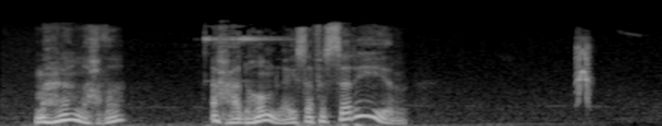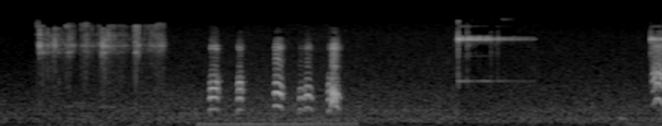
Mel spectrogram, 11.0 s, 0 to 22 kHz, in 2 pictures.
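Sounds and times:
high ringing tone: 1.6s - 2.4s, 9.3s - 10.0s
shaker-like rattle: 5.8s - 7.0s.

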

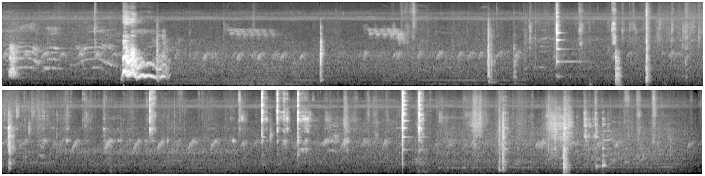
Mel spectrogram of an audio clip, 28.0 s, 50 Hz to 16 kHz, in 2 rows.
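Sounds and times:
dog barking: 2.4s - 3.4s
faint chirping: 3.4s - 6.2s.

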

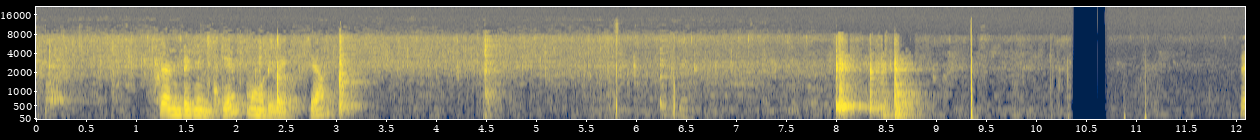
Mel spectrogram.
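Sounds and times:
chicken sizzling in a pan: 0.0s - 8.0s.

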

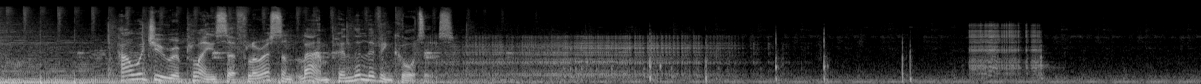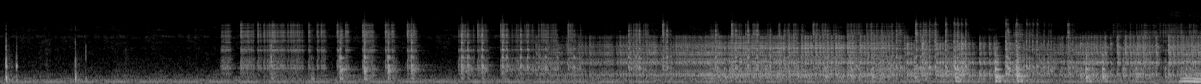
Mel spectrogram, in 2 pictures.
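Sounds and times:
low machinery hum: 0.0s - 24.0s
metal folding chair creaking: 2.6s - 8.4s, 9.0s - 10.8s, 14.2s - 24.0s.

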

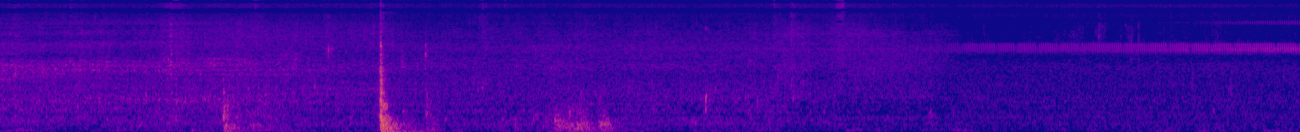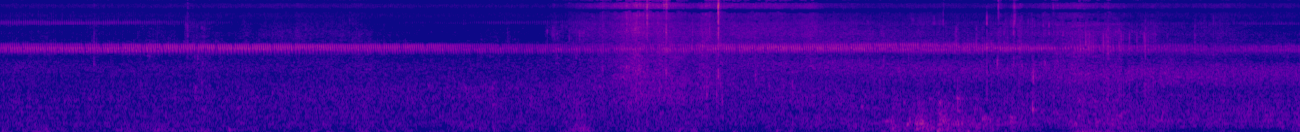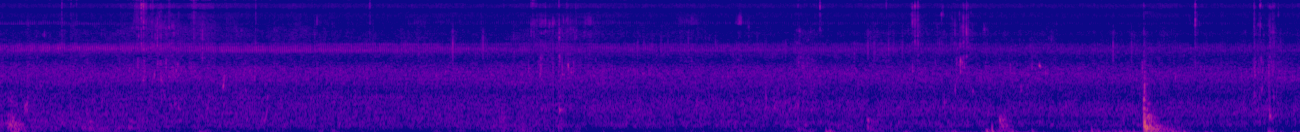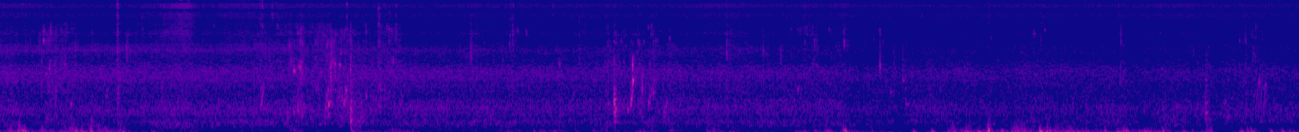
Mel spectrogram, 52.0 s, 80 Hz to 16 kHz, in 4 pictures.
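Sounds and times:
water and air background noise: 0.0s - 51.9s
paddle thuds and splashes: 1.6s - 7.2s, 34.0s - 40.3s, 41.6s - 43.1s, 44.9s - 46.4s
sharp knock on hull: 3.8s - 4.4s, 37.4s - 37.8s
high-pitched insect trill: 9.6s - 37.2s.

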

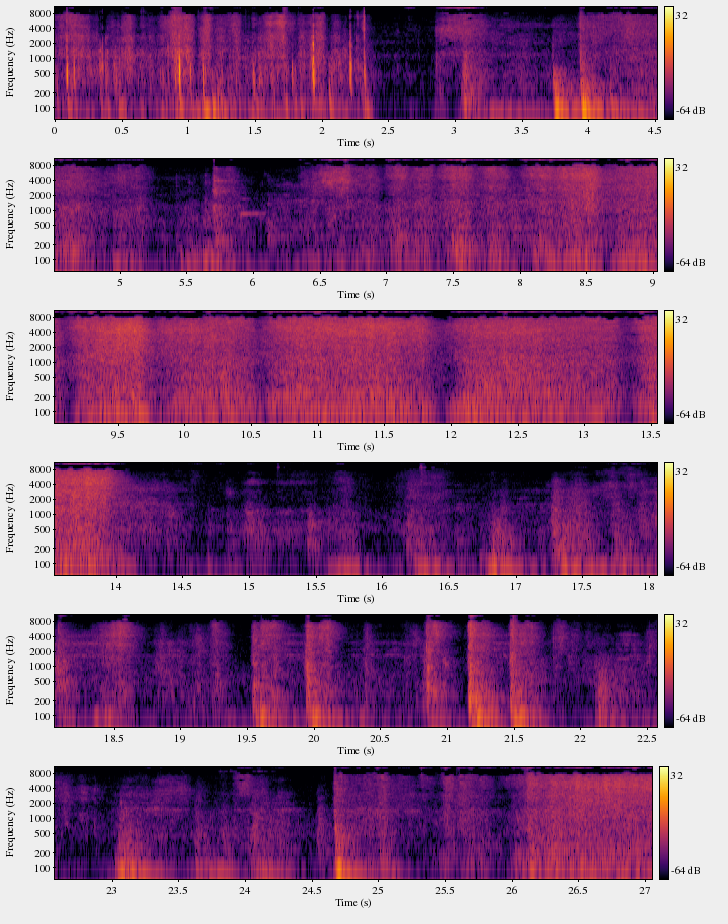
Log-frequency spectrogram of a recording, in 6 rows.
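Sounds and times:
paint roller rubbing hiss: 4.0s - 5.3s, 6.3s - 14.4s, 25.0s - 27.0s.

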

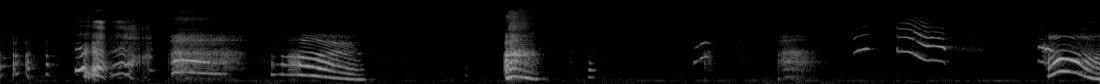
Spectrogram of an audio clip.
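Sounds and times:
baby squealing and cooing: 6.9s - 7.2s, 8.5s - 9.7s.

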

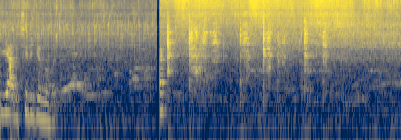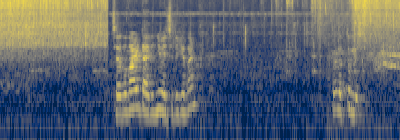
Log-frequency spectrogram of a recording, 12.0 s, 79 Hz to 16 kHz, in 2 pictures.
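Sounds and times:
fat sizzling and foaming in a pan: 0.0s - 7.7s, 9.0s - 12.0s
steel spoon scraping a pan: 2.4s - 5.7s, 10.2s - 11.7s.

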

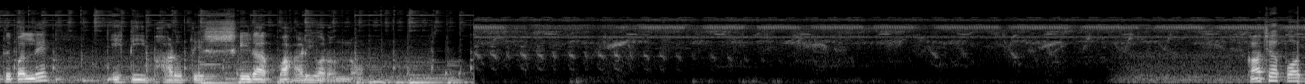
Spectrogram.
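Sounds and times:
insects shrill drone: 4.8s - 13.0s.

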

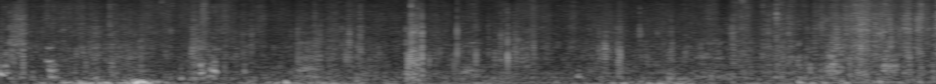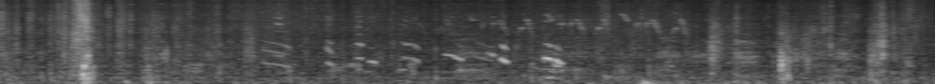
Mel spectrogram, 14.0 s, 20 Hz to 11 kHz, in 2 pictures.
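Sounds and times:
puppies whimpering and squeaking: 8.9s - 12.8s.

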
